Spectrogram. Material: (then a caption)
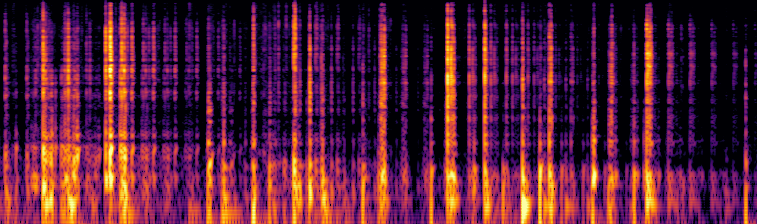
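Wood veneer. Two metal needles scrape across the surface of a thin wood veneer sheet resting on two mics. The result is a rapid, uneven series of short, dry scratchy ticks and patters, heavy in low, thumpy tone with faint bright edges, each one dying away almost instantly.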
